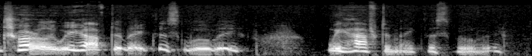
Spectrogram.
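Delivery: high, tearful, urgent crying voice. Retelling own past words while crying: retelling a tearful plea. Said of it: "I'm crying my eyes out".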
